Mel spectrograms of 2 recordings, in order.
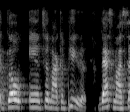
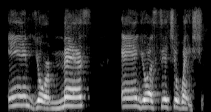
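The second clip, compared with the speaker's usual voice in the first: slow, unhurried, deliberate delivery; 2 semitones higher than usual. Repeating advice to listeners so it sinks in, slow and deliberate. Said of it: "I'm going to say that slowly".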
